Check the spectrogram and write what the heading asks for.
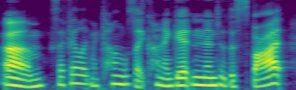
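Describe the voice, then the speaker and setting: A woman who works as a dental hygienist, a podcast guest telling personal stories in an animated, laughing way. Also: mid-range voice, fast. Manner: animated storyteller, laughs often. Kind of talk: casual podcast conversation.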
